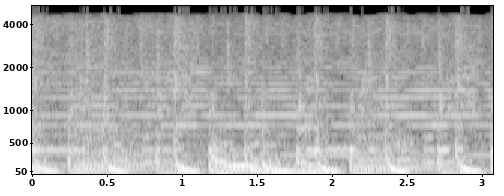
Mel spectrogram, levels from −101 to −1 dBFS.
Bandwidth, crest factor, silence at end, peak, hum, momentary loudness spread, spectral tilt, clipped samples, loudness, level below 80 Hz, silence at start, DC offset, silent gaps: 5.4 kHz; 8 dB; 0 s; 0 dBFS; none; 3 LU; -8.5 dB/octave; 0.9%; -10 LUFS; -12 dBFS; 0 s; under 0.1%; none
